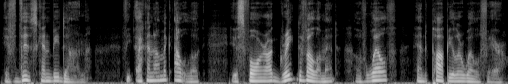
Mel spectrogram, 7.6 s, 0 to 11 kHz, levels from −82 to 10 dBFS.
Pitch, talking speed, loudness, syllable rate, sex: 130 Hz, 140 wpm, -18 LUFS, 4.8 syllables/s, male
